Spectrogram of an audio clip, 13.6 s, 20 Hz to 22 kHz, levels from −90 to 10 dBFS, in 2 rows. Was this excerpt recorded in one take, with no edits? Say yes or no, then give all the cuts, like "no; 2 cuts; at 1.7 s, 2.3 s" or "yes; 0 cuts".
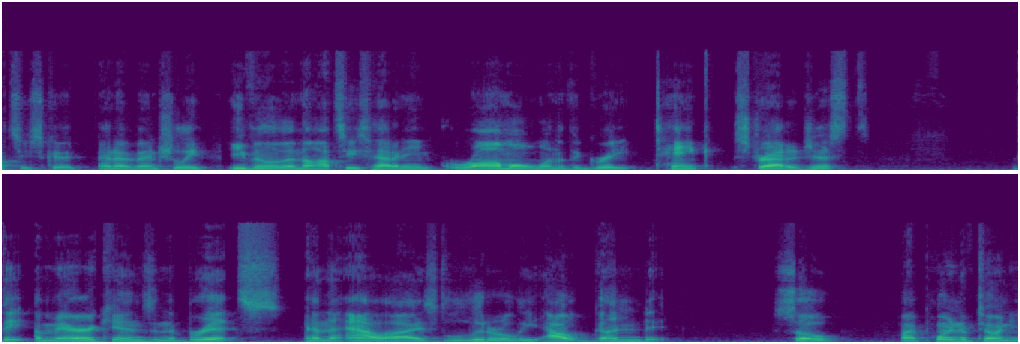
no; 3 cuts; at 1.5 s, 2.6 s, 9.7 s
